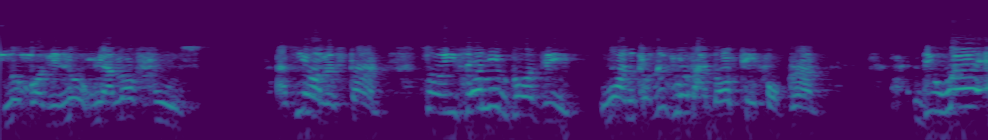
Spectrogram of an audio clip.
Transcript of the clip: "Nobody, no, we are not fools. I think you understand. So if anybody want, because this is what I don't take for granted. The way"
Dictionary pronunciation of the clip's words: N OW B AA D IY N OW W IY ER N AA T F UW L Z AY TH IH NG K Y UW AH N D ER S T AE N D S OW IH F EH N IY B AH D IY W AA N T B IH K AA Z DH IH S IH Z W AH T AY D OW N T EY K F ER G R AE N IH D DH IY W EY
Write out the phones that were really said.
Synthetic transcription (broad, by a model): N OW B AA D IY N OW W IY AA N AA T F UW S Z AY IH K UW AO N D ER S T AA N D S OW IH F EH N IY B AH D IY W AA T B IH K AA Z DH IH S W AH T AY D OW N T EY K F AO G R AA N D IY W EY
